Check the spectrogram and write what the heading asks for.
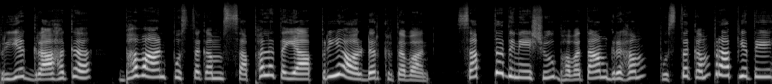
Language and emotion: Sanskrit, happy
